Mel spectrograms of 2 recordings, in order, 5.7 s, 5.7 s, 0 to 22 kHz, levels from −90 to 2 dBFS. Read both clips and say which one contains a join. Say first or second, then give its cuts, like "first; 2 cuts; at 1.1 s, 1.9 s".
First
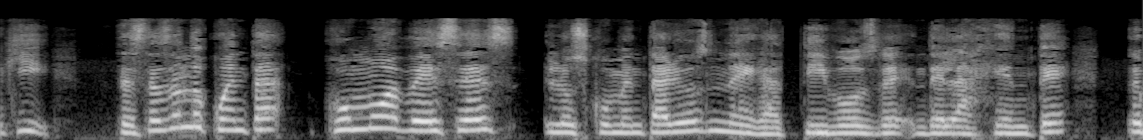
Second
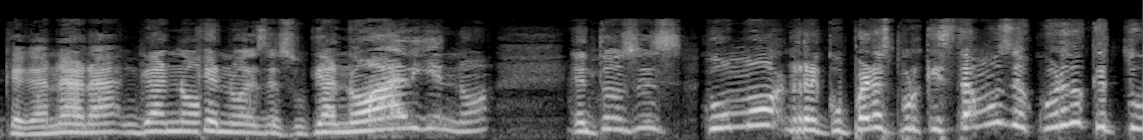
second; 3 cuts; at 1.0 s, 1.6 s, 3.5 s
